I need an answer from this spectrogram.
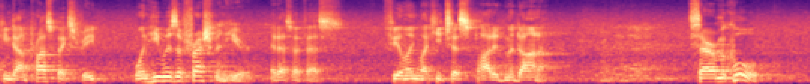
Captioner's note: laughter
